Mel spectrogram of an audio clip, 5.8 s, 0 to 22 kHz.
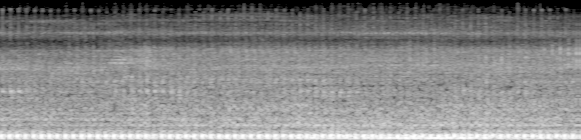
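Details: TVS NTorq 125 BS6 scooter at 7,399 km, idling with a steady light ticking clatter about three per second over a low hum; caused by a slightly loose starter one-way clutch and a loose tappet, and it went quiet after tappet setting and one-way clutch repair.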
